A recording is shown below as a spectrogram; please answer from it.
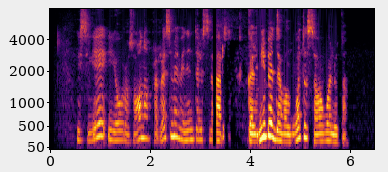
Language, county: Lithuanian, Šiauliai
